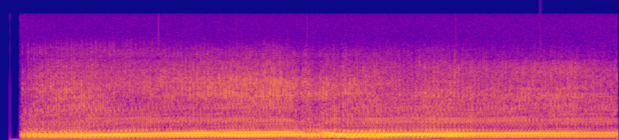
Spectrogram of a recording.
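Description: An engine running at a steady speed: its pitch creeps up slightly, dips briefly about halfway, then holds steady.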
